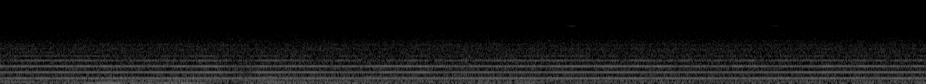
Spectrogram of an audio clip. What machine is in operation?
fan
